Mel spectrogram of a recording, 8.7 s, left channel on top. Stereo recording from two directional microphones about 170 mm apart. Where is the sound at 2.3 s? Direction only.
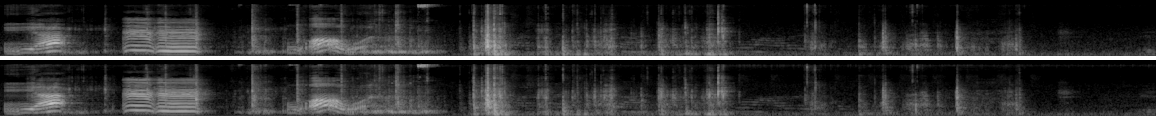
15° right (ahead or behind).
